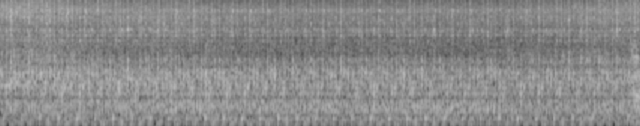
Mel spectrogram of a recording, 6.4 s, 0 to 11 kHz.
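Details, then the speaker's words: 2019 Ford F250 6.7L Powerstroke diesel just after EGR cooler upgrade, intake reinstalled, coolant line joint zip-tied: even, steady diesel clatter at idle with regular beat, no hiss, whistle or miss; running right, nothing leaking. "I don't hear anything crazy this is holding up very barely"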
